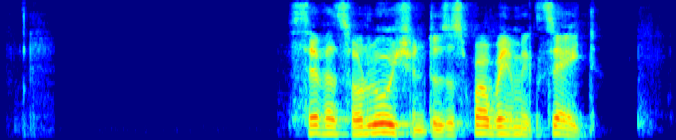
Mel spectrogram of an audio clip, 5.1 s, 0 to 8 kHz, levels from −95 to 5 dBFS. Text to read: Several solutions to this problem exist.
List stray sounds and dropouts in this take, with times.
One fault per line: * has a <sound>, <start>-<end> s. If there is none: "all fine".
all fine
